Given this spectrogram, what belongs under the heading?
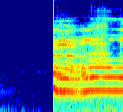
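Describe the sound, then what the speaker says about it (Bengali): After a moment of silence, one of two large hens gives a single short, close, harmonic call that is loud and clear. "এখানে আর দুটা মুরগি, এরা অনেক বড় বড়"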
